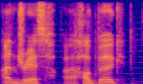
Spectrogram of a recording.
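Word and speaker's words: Andreas Högberg: But right here, Shaquille Mitchell, Andreas Hogberg, that's the Finnish pronunciation there.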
